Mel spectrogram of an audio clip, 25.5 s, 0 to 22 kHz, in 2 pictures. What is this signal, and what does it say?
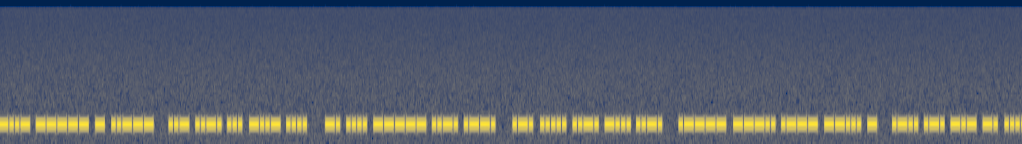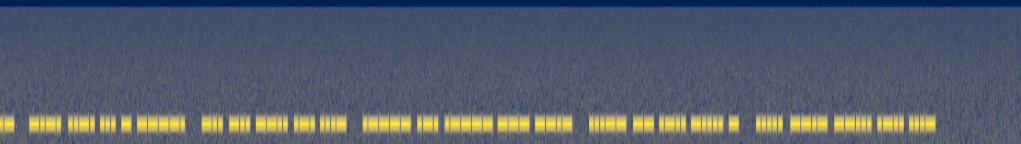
Morse code, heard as a keyed tone, hand-sent with a paddle, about 35 wpm, 580 Hz. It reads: … UFSXH NH0FP R5FBF 18J7T LRKN4 CFST9 DDZRV 1R1OQ 3ML6T 5Q7LV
